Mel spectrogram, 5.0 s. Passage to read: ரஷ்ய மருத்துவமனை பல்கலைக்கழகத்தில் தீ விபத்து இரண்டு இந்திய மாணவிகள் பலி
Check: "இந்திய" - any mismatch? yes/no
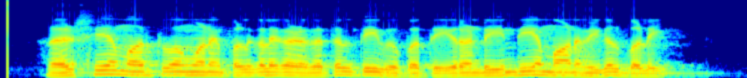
no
